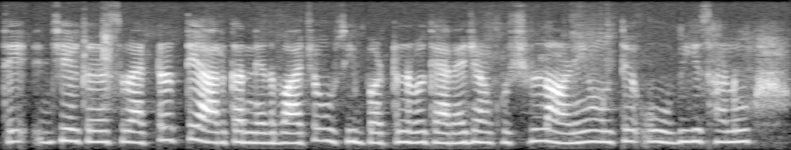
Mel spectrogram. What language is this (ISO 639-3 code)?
doi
